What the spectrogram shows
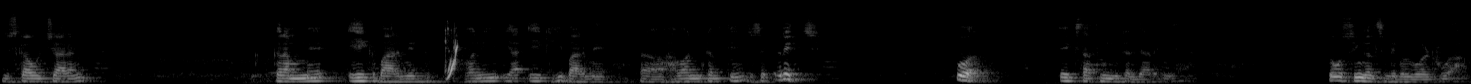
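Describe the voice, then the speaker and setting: A man's voice: medium pitch, slow pace, pauses often. A male English teacher giving a grammar lesson, spelling words out letter by letter and repeating each form.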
